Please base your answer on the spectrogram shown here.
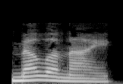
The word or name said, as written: melinite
